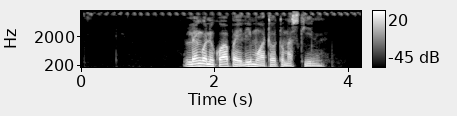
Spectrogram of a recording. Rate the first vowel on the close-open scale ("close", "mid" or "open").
mid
